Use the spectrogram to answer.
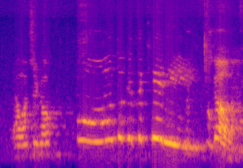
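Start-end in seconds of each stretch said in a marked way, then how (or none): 1.1-2.7 light, very high, slow head voice. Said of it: "the higher stuff is a little more in your head".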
